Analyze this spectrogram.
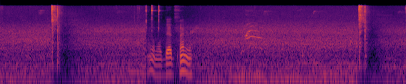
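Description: A revolver fires a sharp, loud shot outdoors.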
